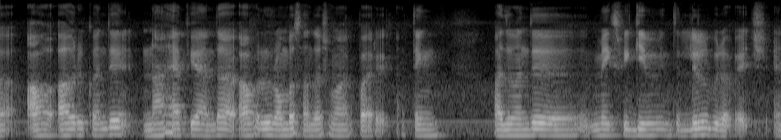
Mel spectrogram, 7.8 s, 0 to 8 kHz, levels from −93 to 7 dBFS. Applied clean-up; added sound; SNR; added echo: none; none; none; none.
